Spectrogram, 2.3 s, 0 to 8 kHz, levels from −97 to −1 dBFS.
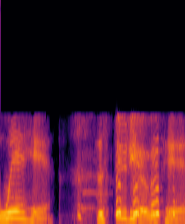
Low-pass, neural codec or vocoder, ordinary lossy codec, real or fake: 7.2 kHz; none; AAC, 16 kbps; real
